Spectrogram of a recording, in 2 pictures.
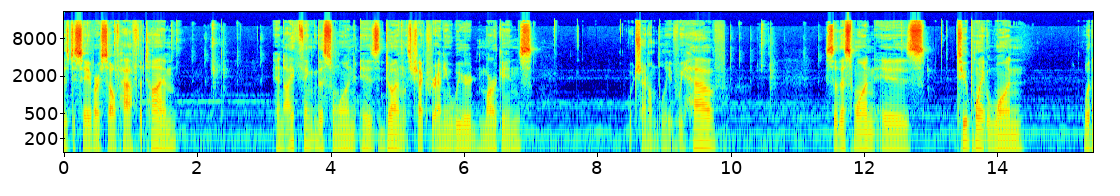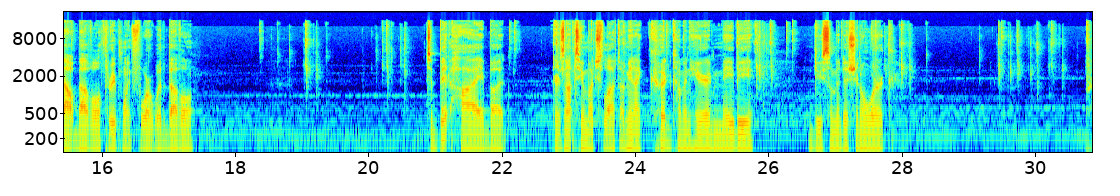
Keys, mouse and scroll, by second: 0.3 click, 0.5 middle click, 0.9 alt+x, 1.6 click, 1.9 middle click, 2.2 Tab, 2.5 middle click, 3.7 shift+middle click, 4.0 middle click, 5.1 shift+middle click, 5.6 middle click, 7.0-8.9 middle drag, 9.5 middle click, 10.2 middle click, 10.4 Tab, 11.0 middle click, 12.5 click, 15.5 click, 16.1 middle click, 16.7 middle click, 18.6 middle click, 19.0 Tab, 19.3 middle click, 20.3 shift+middle click, 20.9 middle click, 22.8 alt+a, 23.1 shift+middle click, 24.2 alt+click, 24.7 alt+shift+click, 25.5 Tab, 25.8 alt+a, 27.1 alt+shift+click, 27.7 ctrl+x, 27.9 Tab, 28.3 middle click, 29.7 ctrl+z, 30.2 Tab, 30.7 Tab.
